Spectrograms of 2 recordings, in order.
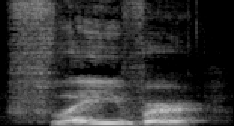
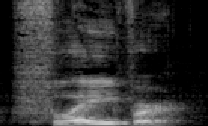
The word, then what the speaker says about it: flavor: 그리고 flavor 발음하실 때 진짜 주의하셔야 됩니다 F L A V O R입니다 F 사운드 나오고요. V 사운드 나오고 있어요. 이 둘 다 우리가 양입술 다면안 되는 사운드죠. 그게 플레이버가 안 된다는 뜻이에요. full, full. 그때 끌으시고요. flavor, e, ver 발음하실 때도 버가 아니고 ver. 버는 입술이 닿아서 B 사운드가 나는 거고요. – ver, 약간 입술이 떨려야 돼요.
